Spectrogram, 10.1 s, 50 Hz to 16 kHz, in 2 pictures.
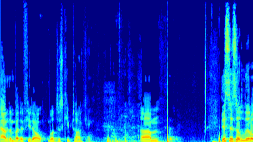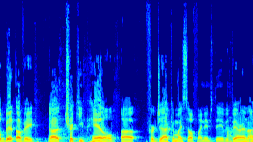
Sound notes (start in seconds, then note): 2.0 laughter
